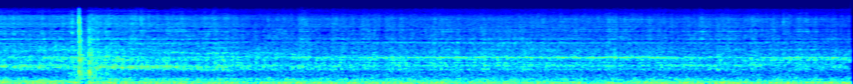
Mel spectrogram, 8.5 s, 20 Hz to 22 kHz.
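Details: 1978 Chevrolet Custom Deluxe truck, engine freed from being stuck after sitting for years, carburetor had water in bowl: low loose, uneven chuffing idle about three pulses a second; not idling great, cause unconfirmed. Rough idle.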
